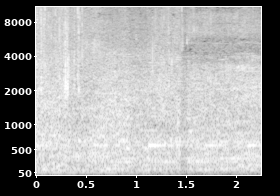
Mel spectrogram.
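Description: Water churning and splashing as a red tethered underwater drone runs its thrusters at the pool surface, under a steady din of voices and music from a busy exhibition hall.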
